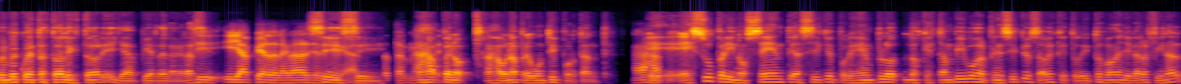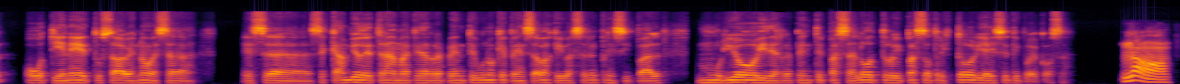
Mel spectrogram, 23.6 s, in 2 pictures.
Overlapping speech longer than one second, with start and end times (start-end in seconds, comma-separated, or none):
3.1-4.5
